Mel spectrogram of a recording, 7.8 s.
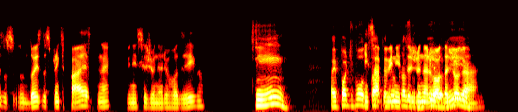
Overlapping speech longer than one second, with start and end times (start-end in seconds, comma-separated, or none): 5.4-7.1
